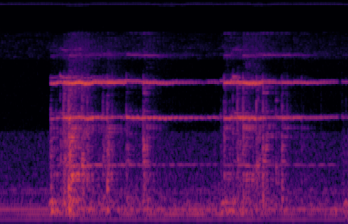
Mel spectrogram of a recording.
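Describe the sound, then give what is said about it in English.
Ice cream truck bells jingle in two bright bursts, each a rapid cluster of high, ringing tones that linger and fade slightly before the next round. No voices are heard. “And the kids running after the ice cream truck really get up and go when they hear those bells.”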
